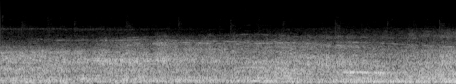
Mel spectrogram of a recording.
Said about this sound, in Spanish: Los seguidores del transporte aéreo, por supuesto, también revisamos con lupa el sobrevuelo de aviones militares que ocurre al inicio.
